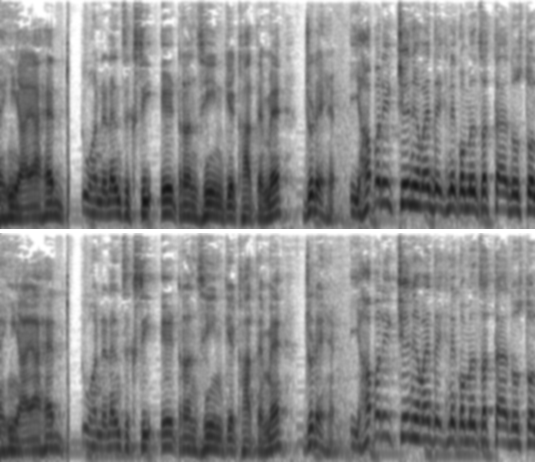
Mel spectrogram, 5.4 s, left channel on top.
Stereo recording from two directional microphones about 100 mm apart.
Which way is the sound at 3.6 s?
45° left (ahead or behind).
